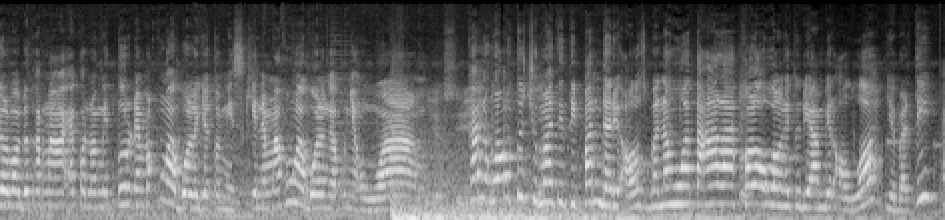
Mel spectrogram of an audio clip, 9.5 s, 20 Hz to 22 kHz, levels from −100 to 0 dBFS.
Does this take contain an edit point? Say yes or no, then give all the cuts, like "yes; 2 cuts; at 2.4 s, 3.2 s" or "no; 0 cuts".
no; 0 cuts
